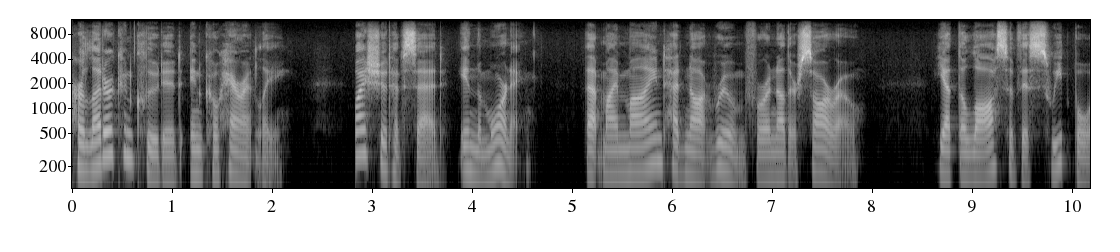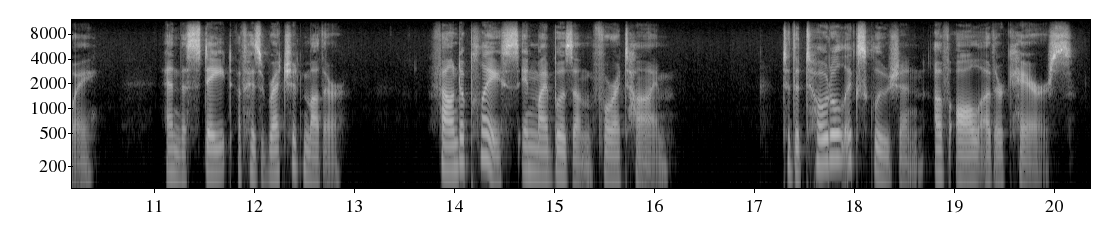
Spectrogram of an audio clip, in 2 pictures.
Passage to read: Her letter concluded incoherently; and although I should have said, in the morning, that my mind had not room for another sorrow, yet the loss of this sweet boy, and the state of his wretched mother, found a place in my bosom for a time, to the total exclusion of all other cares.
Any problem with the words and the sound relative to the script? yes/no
yes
